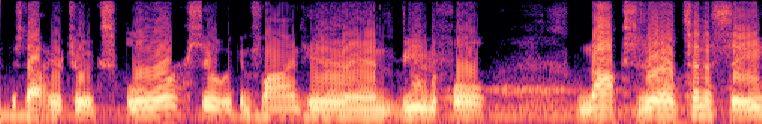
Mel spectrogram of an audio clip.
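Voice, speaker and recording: At a medium pitch, a man talks at a fairly slow pace. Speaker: e-bike reviewer. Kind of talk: casual ride-along review.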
